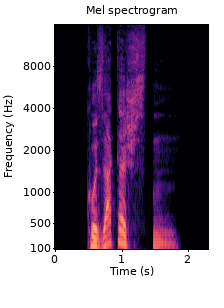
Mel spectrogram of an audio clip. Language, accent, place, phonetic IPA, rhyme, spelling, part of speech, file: German, Germany, Berlin, [koˈzakɪʃstn̩], -akɪʃstn̩, kosakischsten, adjective, De-kosakischsten.ogg
- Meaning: 1. superlative degree of kosakisch 2. inflection of kosakisch: strong genitive masculine/neuter singular superlative degree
